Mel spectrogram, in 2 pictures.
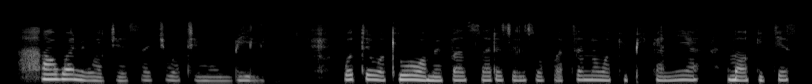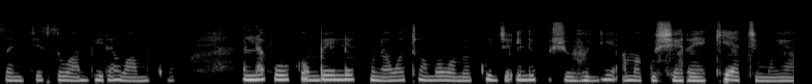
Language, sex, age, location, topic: Swahili, male, 25-35, Nakuru, government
